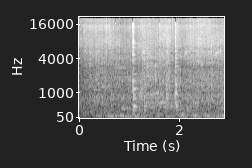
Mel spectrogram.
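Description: Egg fried rice seasoned with salt and black pepper sizzles steadily in a pan while a spatula stirs it up from the bottom, with two sharp scrapes standing out over the hiss.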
